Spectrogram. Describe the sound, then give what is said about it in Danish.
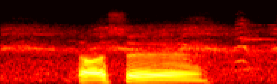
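Common gulls, white-headed, white-bodied gulls with light grey wings, calling: a short, nasal cry followed by a longer, drawn-out mewing call, clear and fairly loud against a quiet background. “Der er også stormmåger, og for det er lytterne, der ikke lige har styr på alle mågearterne, så er stormmågen det, du vil kalde en måge.”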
